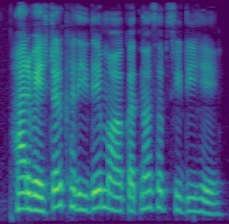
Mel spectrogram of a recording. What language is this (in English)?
Chhattisgarhi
